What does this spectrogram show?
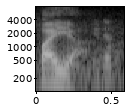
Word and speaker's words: paella: পায়া স্পেলিংটা কি? PAELLA, উচ্চারণ কিন্তু পাইয়া।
